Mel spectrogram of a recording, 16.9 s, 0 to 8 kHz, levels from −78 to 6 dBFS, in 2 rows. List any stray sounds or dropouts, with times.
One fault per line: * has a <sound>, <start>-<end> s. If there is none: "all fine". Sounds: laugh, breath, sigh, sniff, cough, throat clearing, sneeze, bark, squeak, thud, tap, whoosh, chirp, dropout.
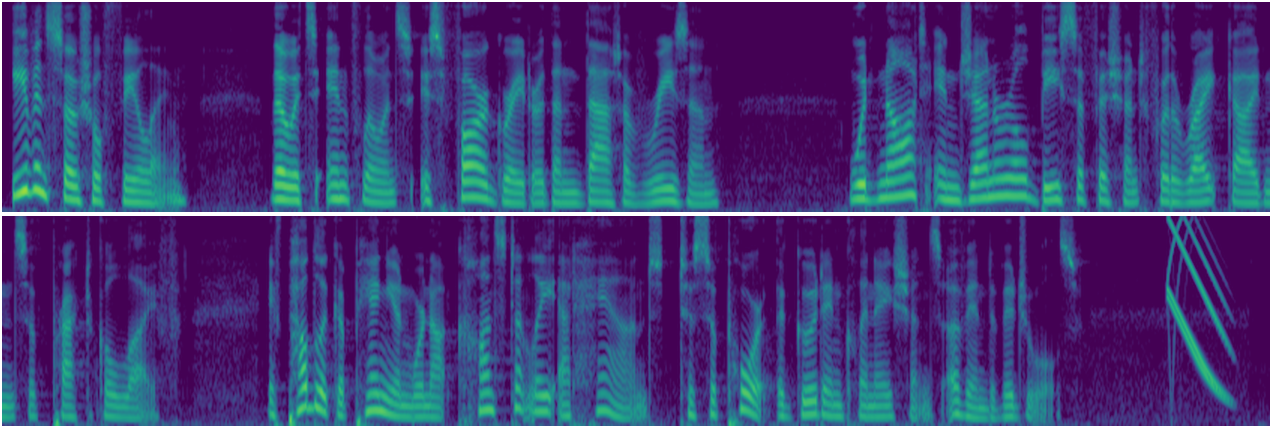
* has a chirp, 16.2-16.7 s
